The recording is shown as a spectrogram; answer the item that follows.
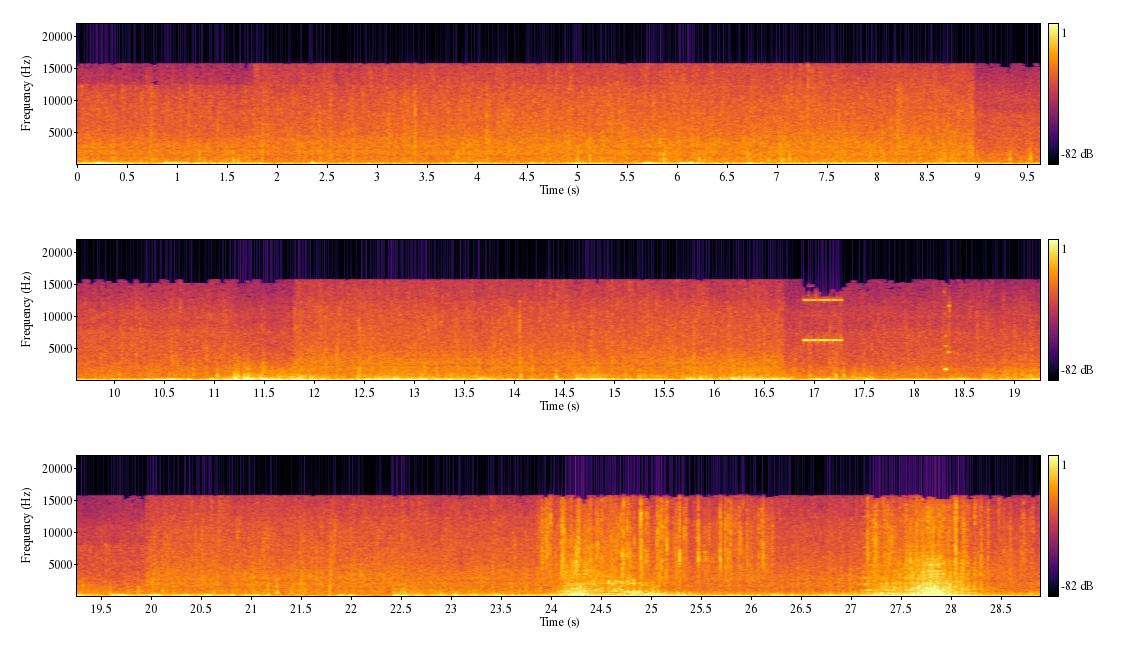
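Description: Film soundtrack of a heavy rainstorm: steady pouring rain with a deep rumble of thunder underneath, swelling louder near the end.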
